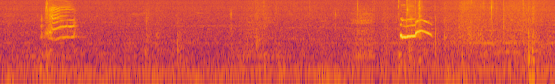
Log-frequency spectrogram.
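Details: Almost five-week-old British Shorthair kittens playing indoors, four in the litter with parents Ted and Chloe; a brief high mew early, then a clear short upturned meow, with light household thumps.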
